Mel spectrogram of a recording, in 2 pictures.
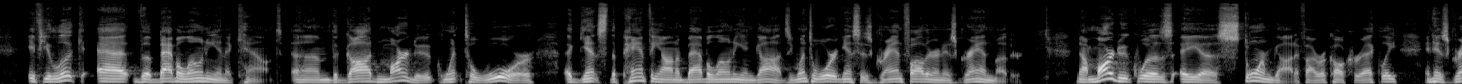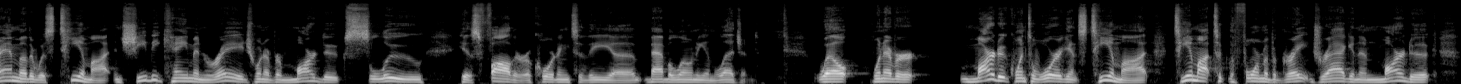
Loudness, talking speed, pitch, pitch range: -20 LUFS, 160 wpm, 120 Hz, 110-135 Hz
